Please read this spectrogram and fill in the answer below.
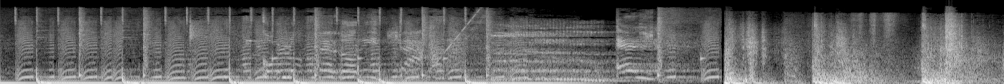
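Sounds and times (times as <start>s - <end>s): dance music: 0.0s - 5.3s, 6.2s - 7.2s.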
